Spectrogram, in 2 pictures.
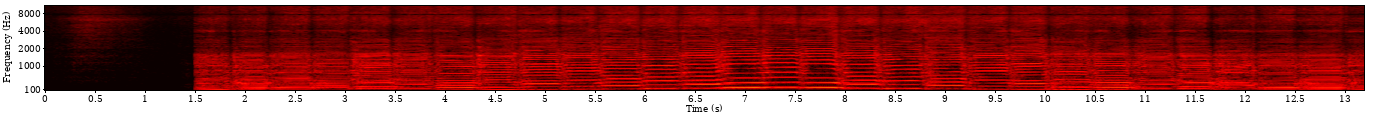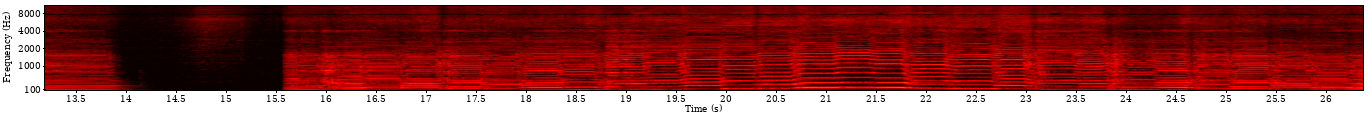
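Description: Double bass played with the bow (arco), running a G minor scale note by note up and back down. It is played twice, with a pause of about a second and a half between the runs.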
